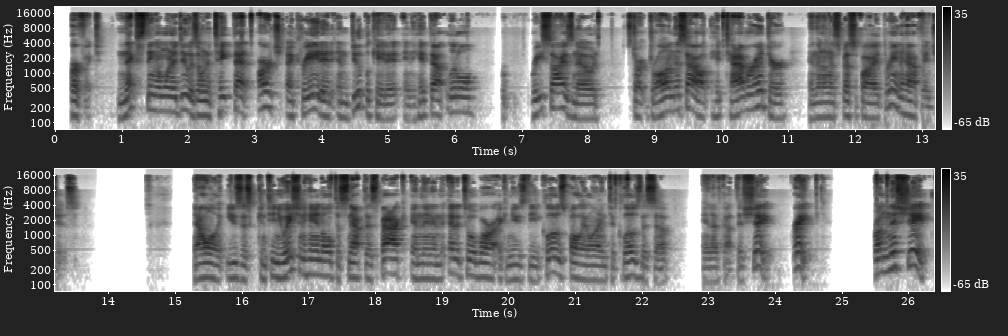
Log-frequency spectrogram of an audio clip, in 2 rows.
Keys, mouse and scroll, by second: 2.6 click, 4.0 c, 7.0 6, 8.0-9.1 drag, 9.6 Return, 13.6 6, 15.7-17.2 drag, 21.4 click, 25.4 click.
